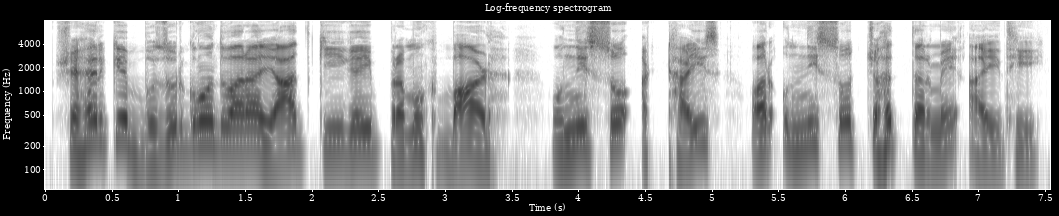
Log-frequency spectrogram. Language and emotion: Hindi, neutral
